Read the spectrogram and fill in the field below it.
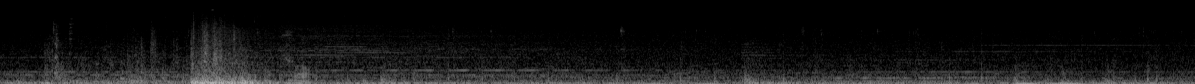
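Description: Footsteps run across a stone floor in a large echoing hall.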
